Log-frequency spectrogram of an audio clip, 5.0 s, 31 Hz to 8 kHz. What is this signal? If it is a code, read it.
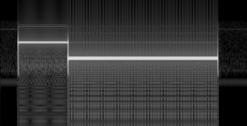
Two-tone page, heard as a one-second tone, then a three-second tone, about 1230 then 620 Hz. It is heard from 0.4 to 4.4 s.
